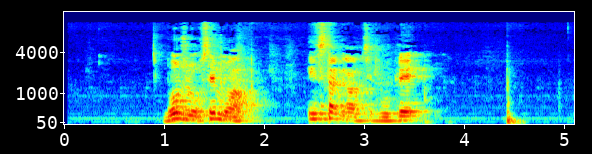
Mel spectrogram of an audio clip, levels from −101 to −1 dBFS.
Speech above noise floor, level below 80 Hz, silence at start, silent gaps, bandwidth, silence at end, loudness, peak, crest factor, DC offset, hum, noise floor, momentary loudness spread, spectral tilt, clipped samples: 44 dB; -46 dBFS; 0.9 s; none; 11.5 kHz; 0.6 s; -16 LUFS; 0 dBFS; 18 dB; under 0.1%; none; -59 dBFS; 16 LU; -5.5 dB/octave; under 0.1%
